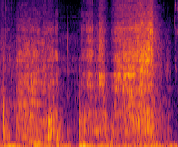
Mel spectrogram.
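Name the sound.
hand plane shaving a wooden board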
